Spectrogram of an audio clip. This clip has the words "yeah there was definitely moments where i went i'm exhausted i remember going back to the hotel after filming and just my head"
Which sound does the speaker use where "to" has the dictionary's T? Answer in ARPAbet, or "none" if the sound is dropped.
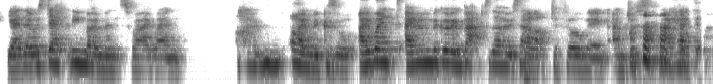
T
